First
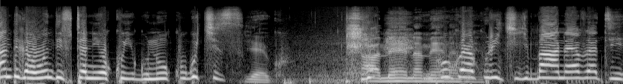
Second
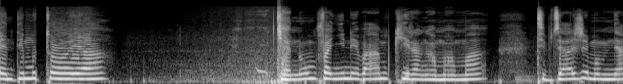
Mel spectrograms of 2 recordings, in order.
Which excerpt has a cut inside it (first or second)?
first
